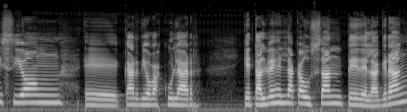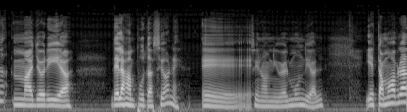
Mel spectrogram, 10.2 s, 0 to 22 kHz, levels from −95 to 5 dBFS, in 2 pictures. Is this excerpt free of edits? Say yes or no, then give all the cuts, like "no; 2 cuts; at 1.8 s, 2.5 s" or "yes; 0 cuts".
no; 1 cut; at 8.2 s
